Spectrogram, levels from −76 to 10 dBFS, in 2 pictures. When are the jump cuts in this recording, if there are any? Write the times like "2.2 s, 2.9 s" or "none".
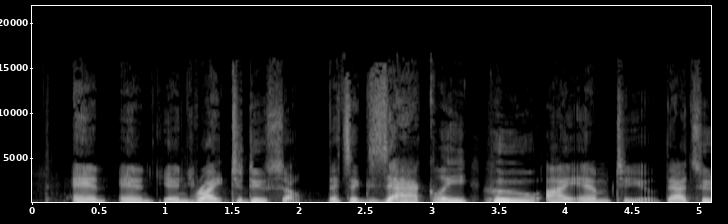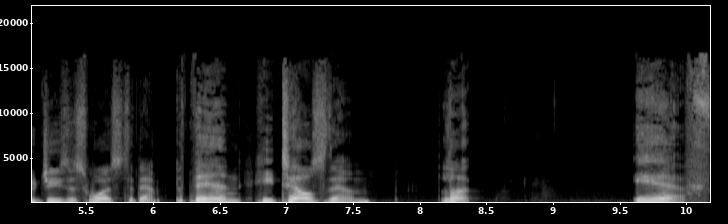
1.2 s, 2.1 s, 3.3 s, 6.1 s, 6.7 s, 8.0 s

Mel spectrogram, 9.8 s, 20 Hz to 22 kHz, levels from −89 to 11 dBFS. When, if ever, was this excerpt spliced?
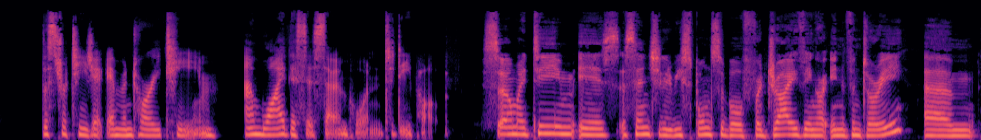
none

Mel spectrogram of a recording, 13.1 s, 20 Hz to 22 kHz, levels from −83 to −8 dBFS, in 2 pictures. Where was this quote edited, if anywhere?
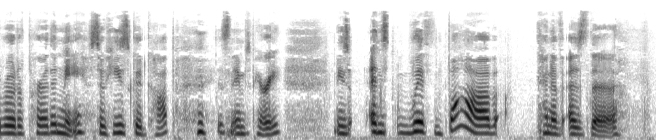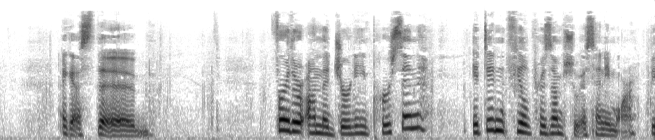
2.5 s, 3.5 s, 3.8 s, 5.4 s

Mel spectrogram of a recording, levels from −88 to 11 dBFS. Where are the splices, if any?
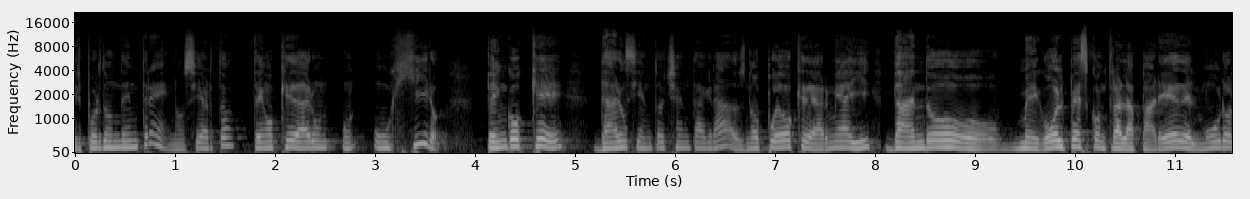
5.5 s, 8.0 s

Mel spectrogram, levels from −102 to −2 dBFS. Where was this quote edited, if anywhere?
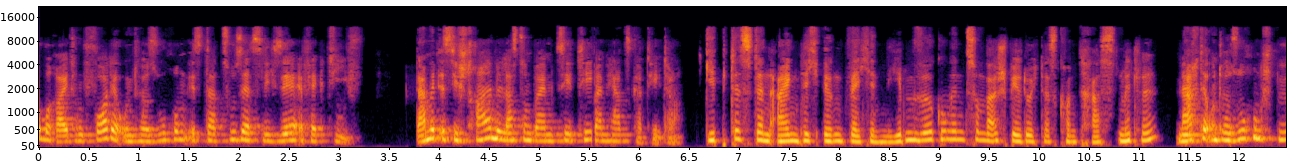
5.5 s, 6.5 s

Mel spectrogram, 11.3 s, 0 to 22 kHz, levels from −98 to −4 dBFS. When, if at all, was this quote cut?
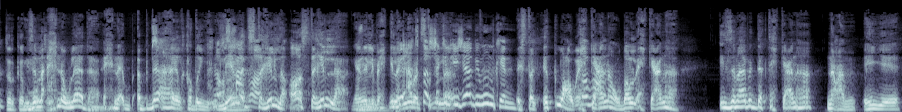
none

